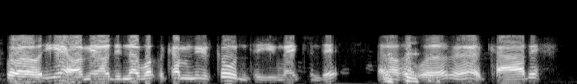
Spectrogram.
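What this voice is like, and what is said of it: English accent. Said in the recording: “I'm from England ... I love your accent”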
